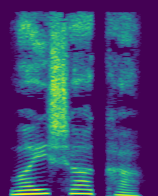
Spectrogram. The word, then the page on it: ವಿಶಾಖ: viśakha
